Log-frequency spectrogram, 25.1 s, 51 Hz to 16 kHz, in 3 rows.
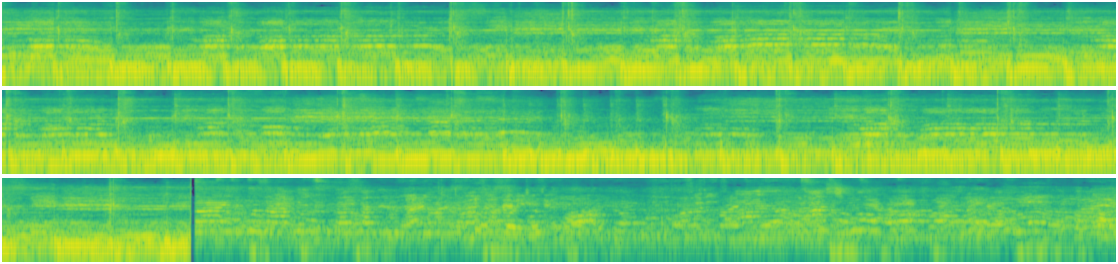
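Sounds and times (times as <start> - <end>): women singing gospel song: 0.0 - 18.0
deep bass notes: 0.0 - 18.2
steady drum beat: 0.0 - 18.2.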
